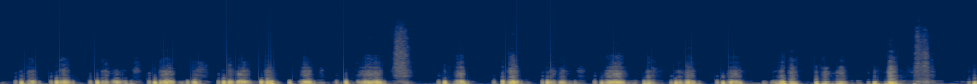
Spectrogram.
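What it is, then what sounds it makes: Steel dip pen nib scratching paper. A stainless steel dip pen nib scratches across a flat paper sheet while writing characters, giving a steady run of short, dry scratching strokes with brief pauses between them. Most of the sound sits in a low-mid rasp, with a few brighter, hissier sweeps that reach high.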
